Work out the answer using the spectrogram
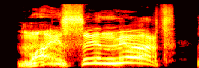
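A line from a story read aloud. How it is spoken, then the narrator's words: Growling. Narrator (Russian): зарычал майор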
